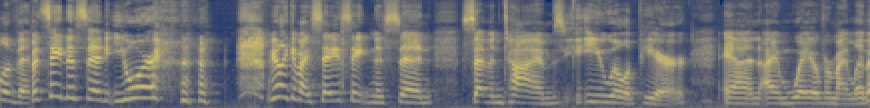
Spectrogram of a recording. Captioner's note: laughter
